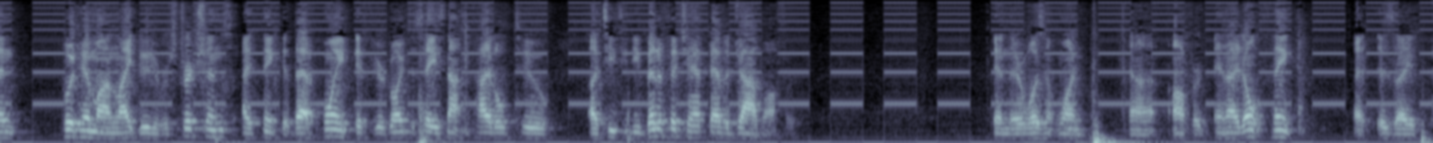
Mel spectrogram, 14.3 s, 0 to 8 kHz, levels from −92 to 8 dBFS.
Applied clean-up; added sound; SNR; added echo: none; Motor vehicle (road) + Alarm; 11 dB; none.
